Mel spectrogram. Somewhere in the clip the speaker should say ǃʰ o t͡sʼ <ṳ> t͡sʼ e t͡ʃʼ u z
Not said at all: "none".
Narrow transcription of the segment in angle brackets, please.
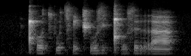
u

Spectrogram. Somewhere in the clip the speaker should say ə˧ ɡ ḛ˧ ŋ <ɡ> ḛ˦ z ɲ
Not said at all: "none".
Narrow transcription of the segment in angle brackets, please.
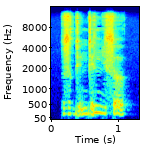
ɡ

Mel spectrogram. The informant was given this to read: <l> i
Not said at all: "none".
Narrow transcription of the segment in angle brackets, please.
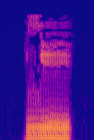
ʎ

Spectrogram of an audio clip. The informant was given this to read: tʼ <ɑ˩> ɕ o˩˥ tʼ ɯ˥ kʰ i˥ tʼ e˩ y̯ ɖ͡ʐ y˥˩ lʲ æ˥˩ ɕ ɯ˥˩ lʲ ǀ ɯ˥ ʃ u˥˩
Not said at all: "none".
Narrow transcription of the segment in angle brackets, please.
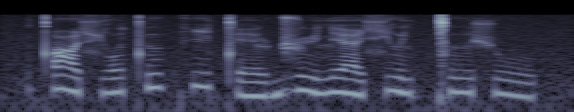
ɑ˥˩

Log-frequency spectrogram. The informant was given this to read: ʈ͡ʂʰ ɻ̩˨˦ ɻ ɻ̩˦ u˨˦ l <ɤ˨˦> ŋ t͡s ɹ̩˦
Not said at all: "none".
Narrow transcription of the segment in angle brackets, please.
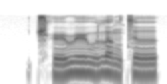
ɤ˥˨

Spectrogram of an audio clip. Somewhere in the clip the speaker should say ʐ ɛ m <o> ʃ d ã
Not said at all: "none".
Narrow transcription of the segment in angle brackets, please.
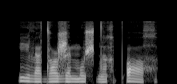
o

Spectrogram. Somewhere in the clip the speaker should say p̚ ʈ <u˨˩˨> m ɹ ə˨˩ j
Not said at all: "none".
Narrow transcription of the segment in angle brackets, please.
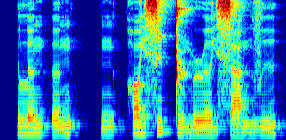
u˨˩˨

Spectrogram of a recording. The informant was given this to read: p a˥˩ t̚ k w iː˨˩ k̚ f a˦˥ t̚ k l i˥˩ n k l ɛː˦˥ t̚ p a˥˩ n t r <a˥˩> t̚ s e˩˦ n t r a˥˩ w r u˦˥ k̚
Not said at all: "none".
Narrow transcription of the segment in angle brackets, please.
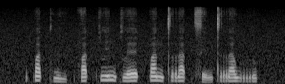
a˥˩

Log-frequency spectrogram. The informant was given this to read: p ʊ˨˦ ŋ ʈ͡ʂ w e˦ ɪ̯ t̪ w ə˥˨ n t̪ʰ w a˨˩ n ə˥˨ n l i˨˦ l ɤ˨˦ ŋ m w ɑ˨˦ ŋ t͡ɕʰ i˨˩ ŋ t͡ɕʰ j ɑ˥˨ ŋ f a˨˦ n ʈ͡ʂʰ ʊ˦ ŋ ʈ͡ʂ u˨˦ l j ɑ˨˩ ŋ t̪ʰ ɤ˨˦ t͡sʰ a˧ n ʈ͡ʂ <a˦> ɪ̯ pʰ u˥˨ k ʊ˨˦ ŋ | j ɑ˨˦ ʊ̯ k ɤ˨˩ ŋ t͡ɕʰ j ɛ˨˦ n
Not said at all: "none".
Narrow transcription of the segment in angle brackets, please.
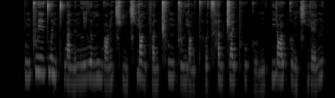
a˦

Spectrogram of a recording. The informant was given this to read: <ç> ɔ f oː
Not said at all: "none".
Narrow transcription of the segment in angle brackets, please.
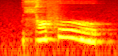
ç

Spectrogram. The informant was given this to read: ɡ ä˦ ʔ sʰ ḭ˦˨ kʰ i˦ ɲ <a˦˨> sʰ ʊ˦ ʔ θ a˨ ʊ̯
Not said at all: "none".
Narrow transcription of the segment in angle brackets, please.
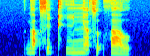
ã˦˨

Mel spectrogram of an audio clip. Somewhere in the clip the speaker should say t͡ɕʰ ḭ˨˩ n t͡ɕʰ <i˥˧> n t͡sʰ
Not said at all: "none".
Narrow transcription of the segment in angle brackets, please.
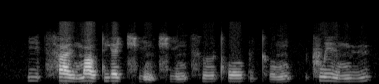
i˧˥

